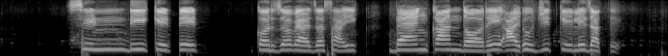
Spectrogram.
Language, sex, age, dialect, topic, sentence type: Marathi, female, 18-24, Varhadi, banking, statement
